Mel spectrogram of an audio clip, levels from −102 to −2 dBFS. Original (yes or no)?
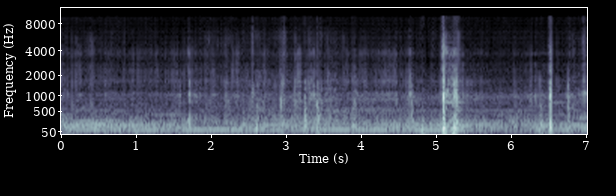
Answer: no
